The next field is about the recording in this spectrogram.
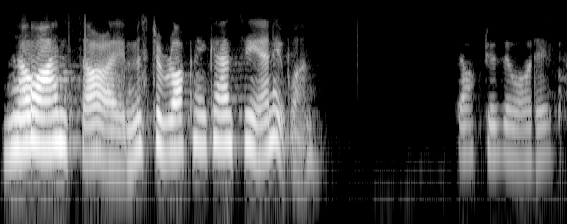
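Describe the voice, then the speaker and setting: A worried, protective wife, played by a woman in 1940s radio-drama style. She is polite, with a medium-pitched voice. The old recording sounds dull and band-limited. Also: moderate pace, natural voice.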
